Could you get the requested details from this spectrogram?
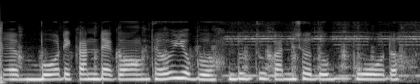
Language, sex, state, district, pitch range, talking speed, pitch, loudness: Chakma, female, Tripura, Dhalai, 230-245 Hz, 185 wpm, 235 Hz, -11 LUFS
